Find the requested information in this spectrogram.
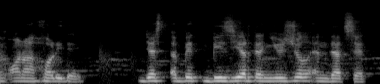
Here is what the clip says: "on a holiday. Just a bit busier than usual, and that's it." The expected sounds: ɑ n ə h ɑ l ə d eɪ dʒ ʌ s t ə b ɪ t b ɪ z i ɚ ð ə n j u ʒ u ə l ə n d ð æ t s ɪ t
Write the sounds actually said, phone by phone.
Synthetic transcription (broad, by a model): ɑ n ə h ɑ l ə d eɪ dʒ ʌ s t ə b ɪ t b ɪ z i ɚ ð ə n j u ʒ u ə l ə n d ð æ t s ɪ t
